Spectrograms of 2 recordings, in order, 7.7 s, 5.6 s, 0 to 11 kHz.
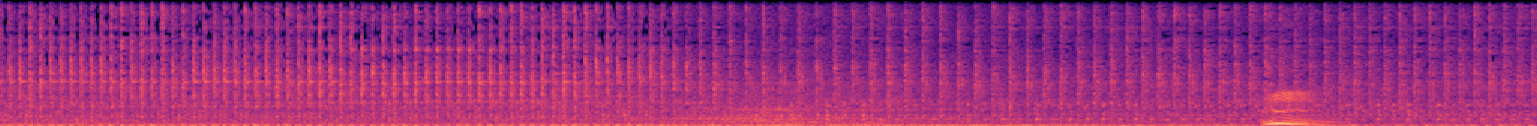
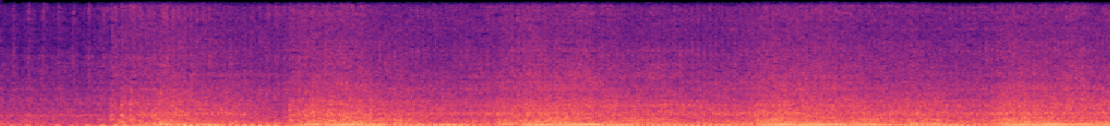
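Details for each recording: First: Honda Vario 125 injection scooter before repair, engine sounding rough: clattery idle with fast steady top-end chatter; worn rocker arm bearing. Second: Honda Vario 125 injection scooter after repair, rocker arm (platuk klep) replaced: even putt at idle rising smoothly with light revs and falling back, no top-end clatter; normal running.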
